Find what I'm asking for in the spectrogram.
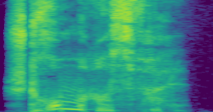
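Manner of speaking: Stromausfall whispered, voiceless and secretive. A narrator's reading. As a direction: breathe the word Stromausfall as a secret. Plotters whisper the next phase. (Stromausfall geflüstert, ohne Stimme)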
